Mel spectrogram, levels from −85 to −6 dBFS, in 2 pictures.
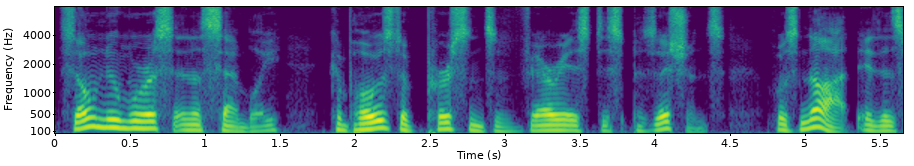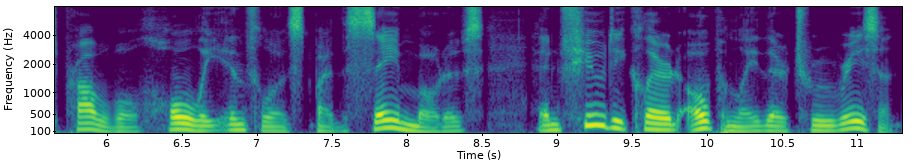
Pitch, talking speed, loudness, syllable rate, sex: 125 Hz, 150 wpm, -19 LUFS, 5.0 syllables/s, male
